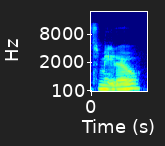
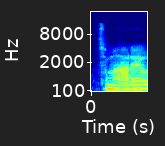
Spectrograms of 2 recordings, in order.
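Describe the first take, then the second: First: It is said with an American 'tomayto' vowel. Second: It is said with a British 'tomahto' vowel. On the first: This is the habit the speaker had before. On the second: This is the habit picked up from living in England.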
